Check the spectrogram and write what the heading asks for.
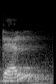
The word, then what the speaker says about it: del: We will be looking at the operator, vector operator called del, pronounced as del, and we will define three functions of a vector: the gradient, the divergence and the curl.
